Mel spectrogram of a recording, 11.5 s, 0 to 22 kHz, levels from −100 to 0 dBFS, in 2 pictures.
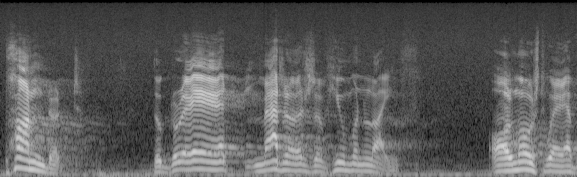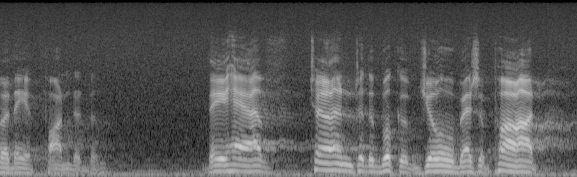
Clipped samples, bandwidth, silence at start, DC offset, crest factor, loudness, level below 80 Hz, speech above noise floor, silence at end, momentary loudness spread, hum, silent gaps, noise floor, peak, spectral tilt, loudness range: under 0.1%; over 20 kHz; 0 s; under 0.1%; 22 dB; -24 LUFS; -48 dBFS; 23 dB; 0 s; 22 LU; none; none; -48 dBFS; -4 dBFS; -4 dB/octave; 6 LU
